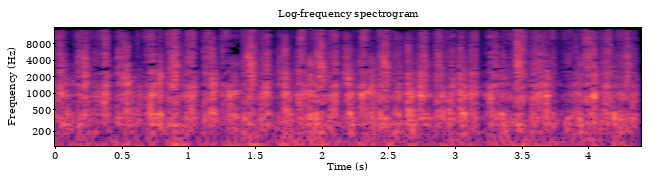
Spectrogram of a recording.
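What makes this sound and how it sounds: Fingernails scratch quickly and repeatedly across the flat printed lid of a small decorated cardboard box held in the hand. The result is a dense, dry rasping of short bright strokes with little low end and a faint steady tone near 860 Hz.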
